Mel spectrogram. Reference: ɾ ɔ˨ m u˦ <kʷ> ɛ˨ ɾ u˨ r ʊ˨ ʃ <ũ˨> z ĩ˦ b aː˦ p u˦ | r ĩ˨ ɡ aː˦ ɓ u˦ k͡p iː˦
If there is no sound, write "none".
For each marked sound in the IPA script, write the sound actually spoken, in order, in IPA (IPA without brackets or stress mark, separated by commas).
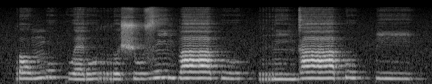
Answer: kʷ, u˨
